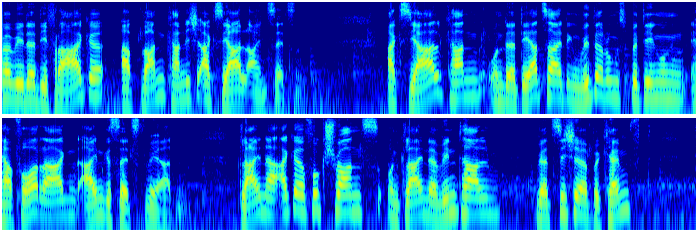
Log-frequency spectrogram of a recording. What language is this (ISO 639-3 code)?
deu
